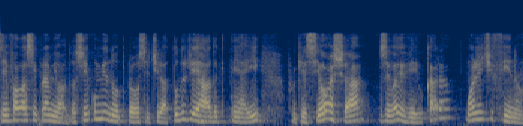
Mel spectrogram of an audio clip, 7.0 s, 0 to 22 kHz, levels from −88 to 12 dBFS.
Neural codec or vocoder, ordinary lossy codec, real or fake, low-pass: vocoder, 44.1 kHz, 128 mel bands, Pupu-Vocoder; none; fake; 7.2 kHz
